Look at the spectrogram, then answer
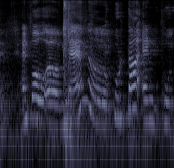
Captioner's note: speaking foreign language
